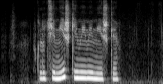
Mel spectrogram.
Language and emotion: Russian, neutral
